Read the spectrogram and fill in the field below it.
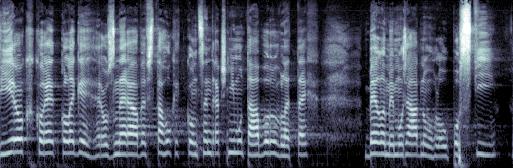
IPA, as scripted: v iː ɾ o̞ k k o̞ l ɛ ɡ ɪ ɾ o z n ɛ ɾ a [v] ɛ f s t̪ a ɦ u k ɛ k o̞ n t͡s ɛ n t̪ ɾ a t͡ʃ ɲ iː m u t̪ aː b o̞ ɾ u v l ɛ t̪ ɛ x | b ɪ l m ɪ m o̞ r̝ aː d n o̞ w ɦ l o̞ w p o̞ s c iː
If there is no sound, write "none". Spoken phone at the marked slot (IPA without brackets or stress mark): v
